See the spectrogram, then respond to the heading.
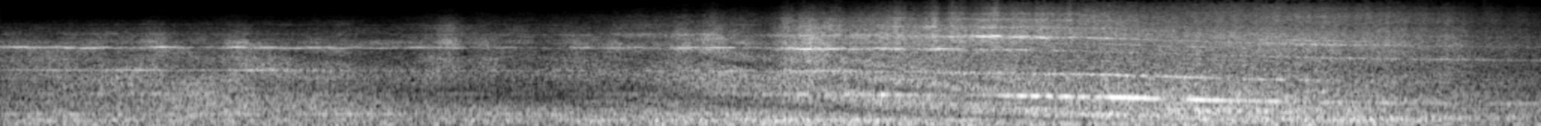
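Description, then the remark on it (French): A loud, steady airplane engine roar with a high whining tone that shifts in pitch, swelling slightly stronger partway through, with no voices present, from a plane arriving at Charles de Gaulle airport in winter. “Quand je descends de l'avion à l'aéroport Charles de Gaulle, le froid, c'est l'hiver ici.”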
